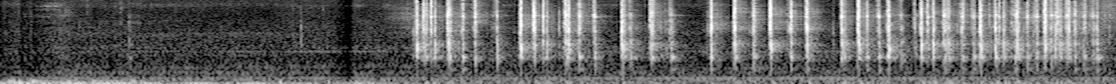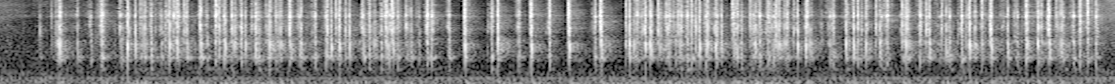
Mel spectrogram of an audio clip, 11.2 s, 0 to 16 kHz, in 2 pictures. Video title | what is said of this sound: Rebuild: H87ALPS Pre-Release PCB in Salamander w/Alps Browns | actually sounds considerably better than this board with the weight on but it only sounds good right there in the center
